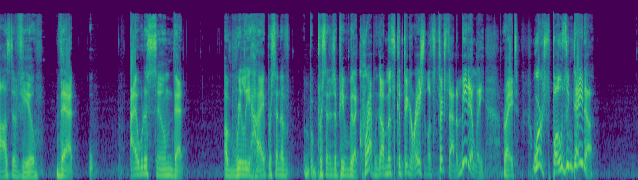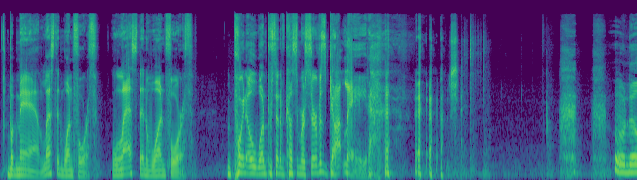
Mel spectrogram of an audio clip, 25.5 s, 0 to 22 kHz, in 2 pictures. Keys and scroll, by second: 15.3 alt+[.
